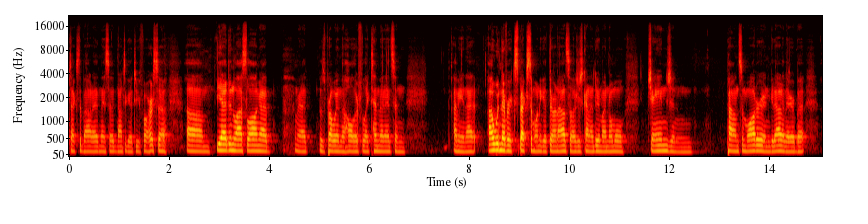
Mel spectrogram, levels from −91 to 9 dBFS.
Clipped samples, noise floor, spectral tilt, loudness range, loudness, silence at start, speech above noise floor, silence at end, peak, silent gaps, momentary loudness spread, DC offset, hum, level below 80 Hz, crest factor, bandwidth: under 0.1%; -68 dBFS; -5 dB/octave; 6 LU; -30 LUFS; 0 s; 38 dB; 0.2 s; -8 dBFS; none; 13 LU; under 0.1%; none; -72 dBFS; 24 dB; 18 kHz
